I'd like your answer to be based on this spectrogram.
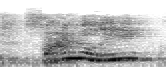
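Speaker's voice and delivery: a loud, high, drawn-out finally; exasperated kid shout. Retold or imitated. Comedian voicing her godson yelling at the waitress, loud and drawn out. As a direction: stretch it out like a fed-up five-year-old. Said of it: "he said".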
